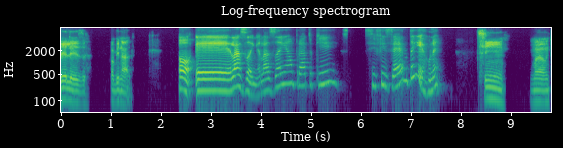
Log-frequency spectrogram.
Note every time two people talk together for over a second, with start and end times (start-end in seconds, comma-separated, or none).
none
